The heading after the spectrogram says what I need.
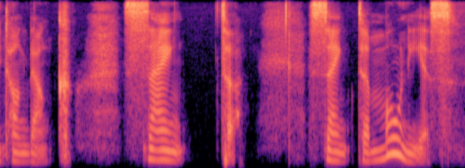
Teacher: so the N will sound like a NG combination when it's before for a k or a g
